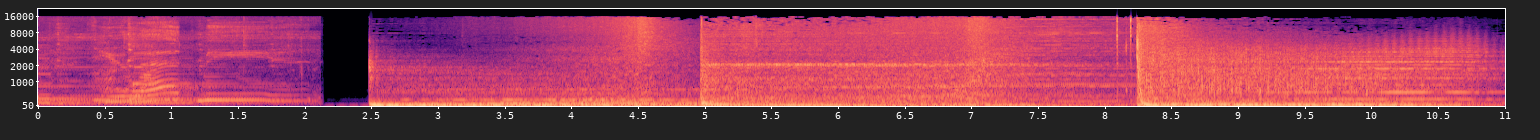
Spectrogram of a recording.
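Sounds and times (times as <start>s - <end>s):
high whine: 2.5s - 11.0s.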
